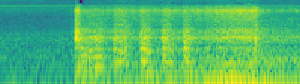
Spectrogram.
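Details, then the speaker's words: Daihatsu Terios start: a few quick starter turns, then catches cleanly within about a second and settles into a steady idle; starter motor works fine, normal start. "Car starts up well. Starter motor works fine."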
